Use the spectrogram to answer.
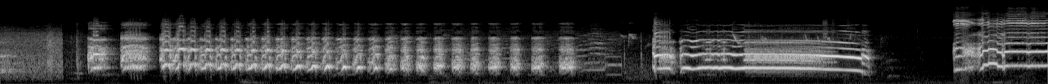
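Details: Rooster giving a fast series of loud, even clucking pulses, then a long harsh crow that ends abruptly, followed after a brief silence by another crow starting.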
